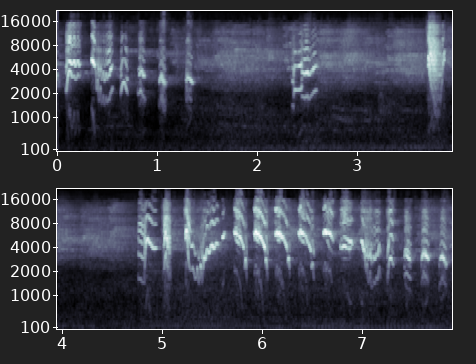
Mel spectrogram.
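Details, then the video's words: Oriental magpie-robin singing as a lure to spur other birds to sing: vigorous, varied high warbles with quick upward and downward slurs, a pause with soft hiss, then a long fast rattle of sharp repeated notes. "Pancingan suara kacer ngobra,,pasti emosi dan gacornya terpancing.."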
